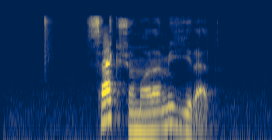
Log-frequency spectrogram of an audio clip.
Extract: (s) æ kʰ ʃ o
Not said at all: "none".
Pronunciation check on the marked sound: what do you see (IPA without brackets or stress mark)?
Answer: s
